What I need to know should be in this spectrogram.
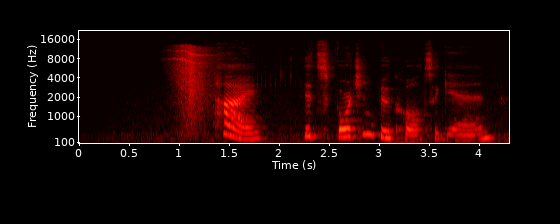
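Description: A young woman speaks to the listener with animation, close by.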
